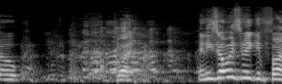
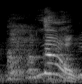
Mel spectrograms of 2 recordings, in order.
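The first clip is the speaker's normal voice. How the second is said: flat refusal; 11 semitones higher, 4 dB quieter than usual. Retold or imitated. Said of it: "I'm just like".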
